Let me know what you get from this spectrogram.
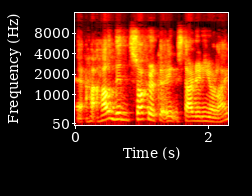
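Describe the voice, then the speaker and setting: This man speaks with a Portuguese accent. His intonation is lively and his pace moderate. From Brazil. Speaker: soccer interviewer, channel host. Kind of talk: interview. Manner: halting, frequent repetitions and false starts.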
